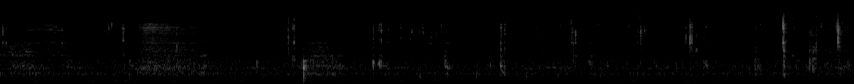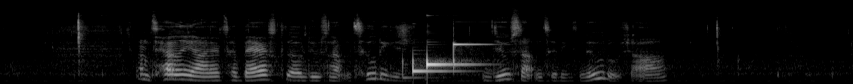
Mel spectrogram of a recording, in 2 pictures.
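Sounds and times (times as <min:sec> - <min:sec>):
chewing noodles: 0:01.0 - 0:01.4, 0:02.8 - 0:03.1, 0:03.7 - 0:09.9.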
